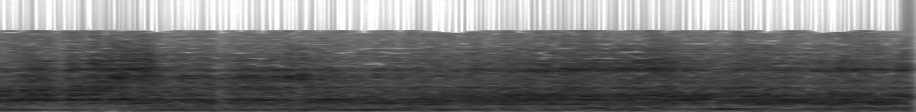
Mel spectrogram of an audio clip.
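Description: A car engine revs hard with its wheels skidding and digging into mud, a loud, steady, rough rumble that holds without a break for the whole stretch, with no voices over it.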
